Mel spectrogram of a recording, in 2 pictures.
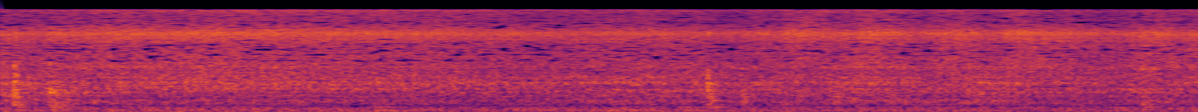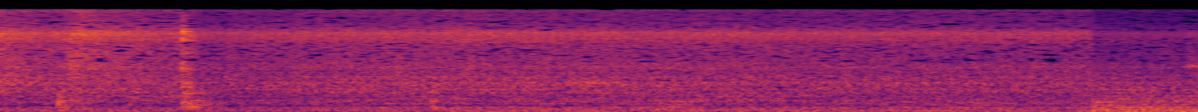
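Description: Wet tomato and green chilli paste sizzling loudly in hot butter in a kadhai, a steady hiss. There is one sharp tap of the steel ladle about seven seconds in, after which the sizzle settles a little quieter.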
